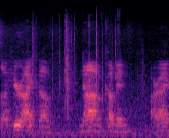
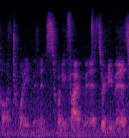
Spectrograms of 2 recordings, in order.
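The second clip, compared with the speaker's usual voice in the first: soft, half-whispered count to oneself; muttered tally; 3 semitones lower, 9 dB quieter than usual. Retold or imitated. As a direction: count the minutes under your breath. Tallying lost minutes under breath.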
